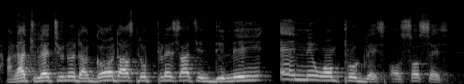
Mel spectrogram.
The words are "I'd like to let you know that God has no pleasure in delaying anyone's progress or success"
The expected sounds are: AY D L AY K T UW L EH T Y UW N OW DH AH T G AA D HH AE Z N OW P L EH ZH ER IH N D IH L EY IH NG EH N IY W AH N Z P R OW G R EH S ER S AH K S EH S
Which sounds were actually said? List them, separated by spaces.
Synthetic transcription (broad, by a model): AY L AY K T UW L EH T Y UW N OW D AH T G AA D HH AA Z N OW P L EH Z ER IH N D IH N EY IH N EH N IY W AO N P R OW G R EH S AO S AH S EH S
